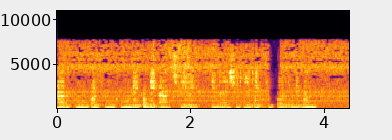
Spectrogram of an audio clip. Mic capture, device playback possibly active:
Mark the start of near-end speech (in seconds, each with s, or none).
none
